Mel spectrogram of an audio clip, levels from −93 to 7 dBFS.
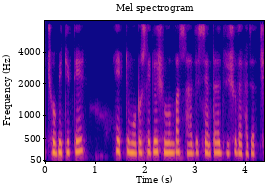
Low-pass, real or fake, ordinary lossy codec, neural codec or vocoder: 7.2 kHz; fake; AAC, 32 kbps; codec, 24 kHz, 0.9 kbps, WavTokenizer, large speech release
